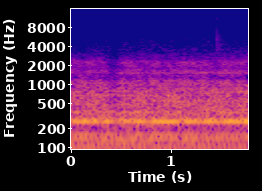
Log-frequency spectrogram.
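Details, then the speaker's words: LG washer in diagnostic spin mode at slow speed, about 45 rpm: drum turns with steady low drone under a rough gritty grinding not from the drum; failed drain water pump motor, replaced with pump 4681EA2001T. "but here's the problem listen you hear that grinding noise i thought that was the drum and it's not spinning fast enough"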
